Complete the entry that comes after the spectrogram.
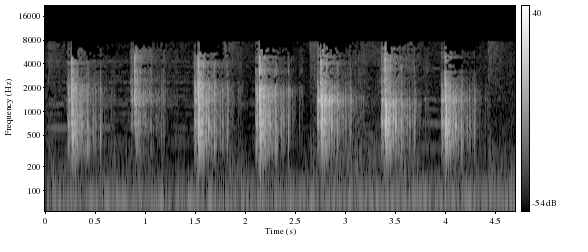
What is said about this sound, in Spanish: Si viéramos esas mismas palmas en el lado derecho del anillo de piedras exterior de Stonehenge, escucharíamos esto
